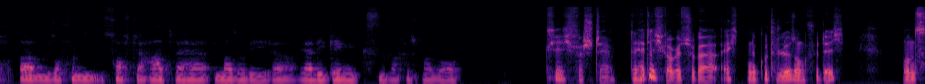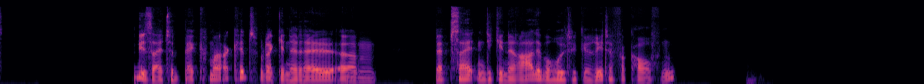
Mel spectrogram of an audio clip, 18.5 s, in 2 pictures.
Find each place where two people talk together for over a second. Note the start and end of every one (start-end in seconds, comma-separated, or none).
none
